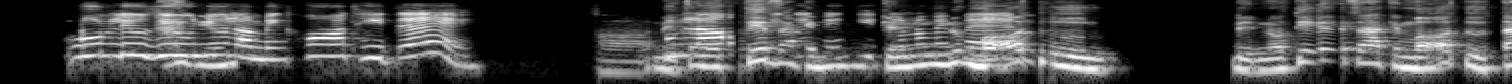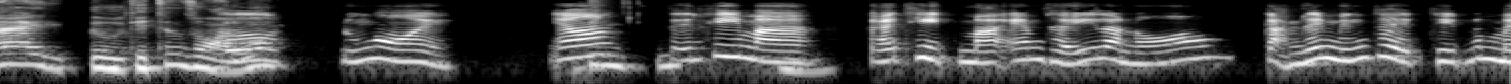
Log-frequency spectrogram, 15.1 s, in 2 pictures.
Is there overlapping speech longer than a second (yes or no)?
yes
